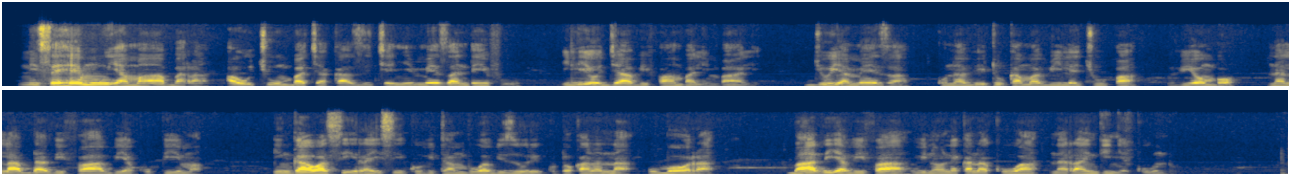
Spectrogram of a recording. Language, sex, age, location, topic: Swahili, male, 25-35, Nairobi, health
